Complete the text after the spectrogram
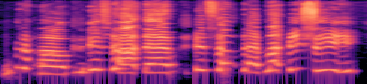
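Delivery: very high, wailing denial; crying wife. Acted. Wife refuses to believe her children died, high tearful wail. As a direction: play a distraught mother in tears. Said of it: "The wife is just crying".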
